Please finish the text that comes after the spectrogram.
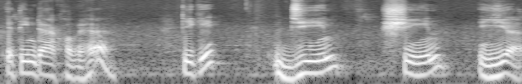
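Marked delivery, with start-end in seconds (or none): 2.9-5.2 "জিম" "শিন" "ইয়া" with the tongue raised to the palate; crisp palatal Arabic letters; teacher modelling palatal letters; Arabic jim shin ya. Shown as a demonstration. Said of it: "জিহ্বাটাকে ওপরের দিকে".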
